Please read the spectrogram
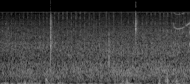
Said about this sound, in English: Yeah, it's an underwater recording, middle of the night. Everything you hear in there is completely natural sound. There's a dolphin whistling at high frequencies, and then there are fish sounds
